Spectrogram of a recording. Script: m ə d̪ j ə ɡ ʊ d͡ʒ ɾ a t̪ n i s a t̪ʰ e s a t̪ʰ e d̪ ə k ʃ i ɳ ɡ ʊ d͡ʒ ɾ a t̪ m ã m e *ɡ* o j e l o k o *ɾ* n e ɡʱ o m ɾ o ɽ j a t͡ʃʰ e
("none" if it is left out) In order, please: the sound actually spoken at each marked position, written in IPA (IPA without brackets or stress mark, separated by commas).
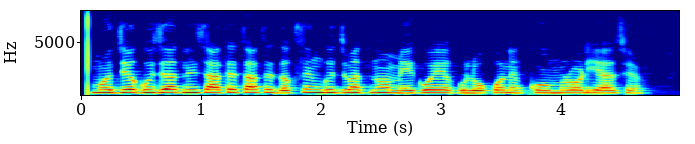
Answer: ɡ, none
